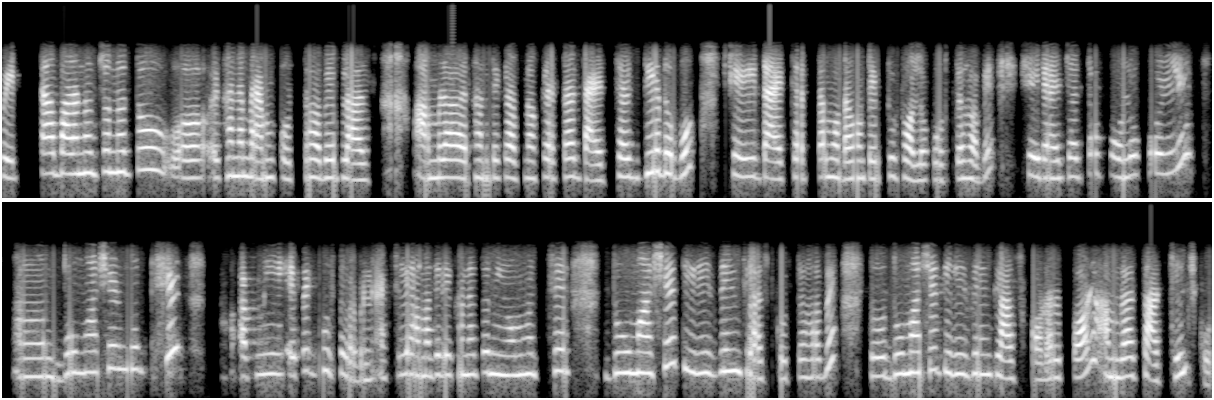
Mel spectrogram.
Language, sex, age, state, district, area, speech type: Bengali, female, 18-30, West Bengal, Kolkata, urban, conversation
